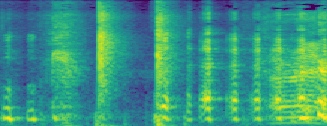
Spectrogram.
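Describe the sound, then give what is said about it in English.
Two sharp slaps of an open palm on someone's behind, as a 'good job' gesture, land in quick succession, loud and crisp, with voices talking and chattering before and after. “And nothing says good job like an open palm slap on the behind.”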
